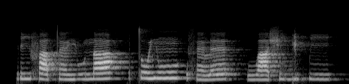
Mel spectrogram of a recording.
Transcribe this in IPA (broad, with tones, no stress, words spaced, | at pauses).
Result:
ɾi˧fa˧tɛ̃˧ ju˧na˦ | to˦jũ˦ | sɛ̃˧lɛ˦ | wa˧ ʃi˧ɡi˧k͡pi˧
